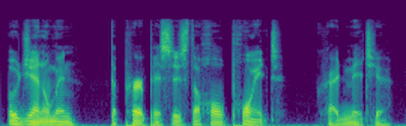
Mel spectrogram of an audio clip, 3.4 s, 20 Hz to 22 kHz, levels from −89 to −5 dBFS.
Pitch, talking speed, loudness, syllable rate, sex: 80 Hz, 175 wpm, -20 LUFS, 6.0 syllables/s, male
